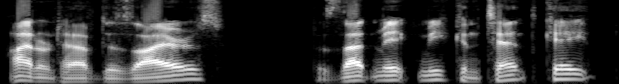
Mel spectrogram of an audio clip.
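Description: A man's voice: fairly low pitch, lively intonation, moderate pace, dry recording, studio quality, pitched above the performer's own voice, lightly acted. A man voicing an easygoing wandering prospector who muses wryly. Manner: wry, musing.

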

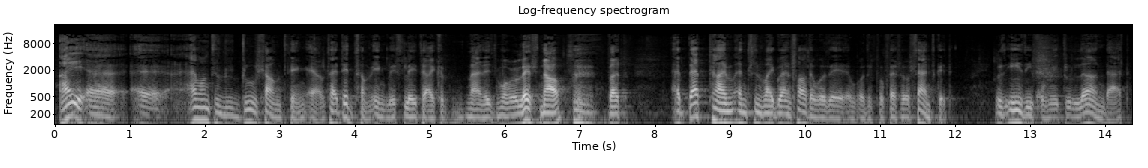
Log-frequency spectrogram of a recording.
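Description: An older man, a native Bengali speaker from Bangladesh, talking reflectively as an interview guest, often restarting and laughing softly. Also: low voice, animated, a little slow, slightly rough. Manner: rambling with frequent restarts and soft laughs. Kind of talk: reflective conversation.

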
